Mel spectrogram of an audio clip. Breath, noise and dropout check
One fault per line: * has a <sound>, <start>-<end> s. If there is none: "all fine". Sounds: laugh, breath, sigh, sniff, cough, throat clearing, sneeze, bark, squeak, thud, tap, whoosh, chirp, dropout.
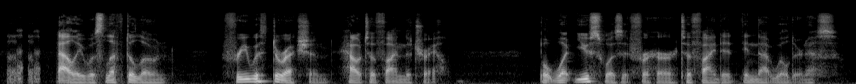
* has a laugh, 0.1-0.4 s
